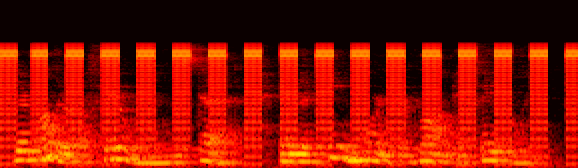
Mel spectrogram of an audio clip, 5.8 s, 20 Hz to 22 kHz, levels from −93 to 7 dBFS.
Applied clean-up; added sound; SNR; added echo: none; Alarm; -4 dB; reverberation time 0.9 s.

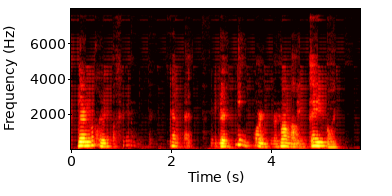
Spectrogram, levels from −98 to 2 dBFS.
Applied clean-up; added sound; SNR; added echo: neural mask model DeepFilterNet 3.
